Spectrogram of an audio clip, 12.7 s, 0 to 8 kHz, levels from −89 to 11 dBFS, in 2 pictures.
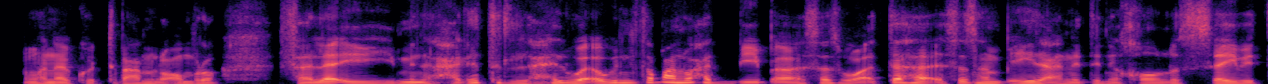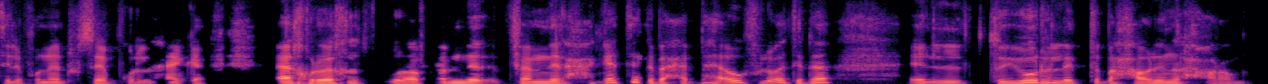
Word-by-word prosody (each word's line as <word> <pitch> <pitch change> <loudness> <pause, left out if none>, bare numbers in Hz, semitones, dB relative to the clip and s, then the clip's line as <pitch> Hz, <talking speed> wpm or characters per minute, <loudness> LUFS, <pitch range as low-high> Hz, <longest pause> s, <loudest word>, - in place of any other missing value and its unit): وأنا 110 -1 0
كنت - - -11
باعمل 115 -1 -1
عُمرة، 125 +7 -2 0.3
فالاقي 120 -2 +2
من 110 -1 0
الحاجات 155 - -3
الحلوة 140 +6 +1
أوي 145 +4 +2
إن 160 - 0
طبعًا 190 +6 +4
الواحد 170 -9 +1
بيبقى 110 -2 0
أساس 135 +5 -3
وقتها 160 +4 +3
أساسًا 150 -4 -2
بعيد 140 +6 +1
عن 105 -2 0
الدنيا 105 +1 -8
خالص، 110 0 -3
سايب 125 -1 +4
التليفونات 115 0 -5
وسايب - - -1
كل - - -9
حاجة. - - -2 0.4
آخره 145 -2 +6
ياخد 140 -2 +5
صورة 130 -1 +2
فمن 140 0 +2
فمن 135 +1 +2
الحاجات 165 - -1
اللي 220 - -1
باحبها 155 -1 -3
أوي 170 - +3
في - - -14
الوقت 170 +2 -1
ده، 175 +6 +2 0.4
الطيور 115 - +1
اللي 150 -4 +1
بتبقى - - -6
حوالين 125 +5 +1
الحَرَم. 95 -6 -6
130 Hz, 200 wpm, -23 LUFS, 110-150 Hz, 0.4 s, آخره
